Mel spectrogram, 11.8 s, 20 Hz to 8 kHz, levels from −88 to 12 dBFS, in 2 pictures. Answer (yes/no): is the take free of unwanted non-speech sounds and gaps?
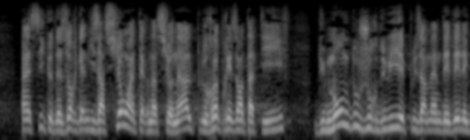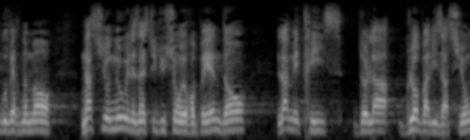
yes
